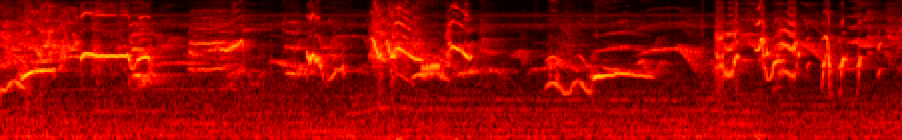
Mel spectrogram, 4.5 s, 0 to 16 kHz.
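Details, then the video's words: Oriental magpie-robin, fighting-style (tarung) song, 17 August 2021: loud bursts of clear rising and falling whistles mixed with squawky chatter, delivered in short phrases separated by brief gaps. "KACER TARUNG"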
